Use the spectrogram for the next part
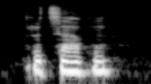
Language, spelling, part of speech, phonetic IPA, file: Polish, rdzawy, adjective, [ˈrd͡zavɨ], LL-Q809 (pol)-rdzawy.wav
